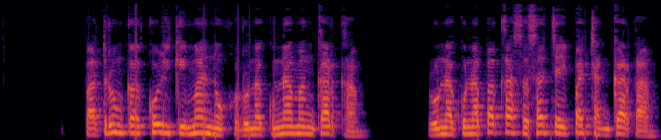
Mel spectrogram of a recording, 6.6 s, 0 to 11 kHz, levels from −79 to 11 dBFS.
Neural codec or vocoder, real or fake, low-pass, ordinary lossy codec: none; real; 9.9 kHz; MP3, 48 kbps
